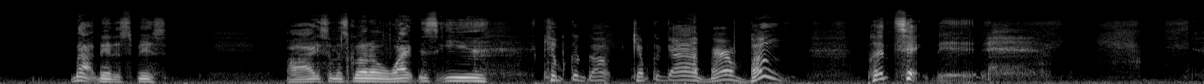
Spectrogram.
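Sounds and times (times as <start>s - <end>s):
foam pad rubbing on tire: 7.2s - 8.0s, 8.7s - 9.2s, 10.1s - 12.0s.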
